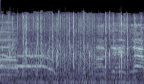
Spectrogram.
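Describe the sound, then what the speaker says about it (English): A crowd at a press conference for a rally applauds briefly with scattered cheers, clapping rising and falling under overlapping voices throughout. "Give him a round of applause"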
